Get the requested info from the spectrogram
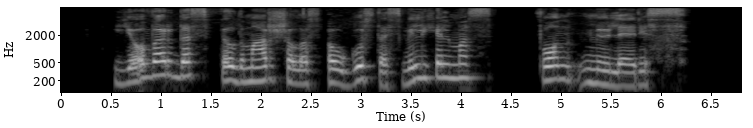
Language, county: Lithuanian, Alytus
